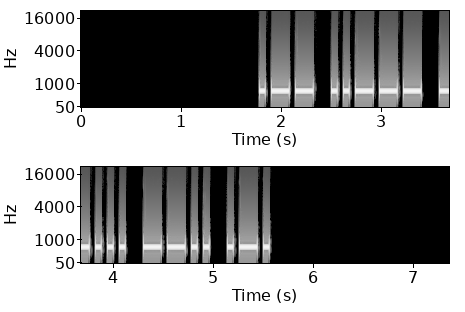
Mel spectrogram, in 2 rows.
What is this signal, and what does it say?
Morse code, heard as a keyed tone, about 20 wpm, 700 Hz. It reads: W2BZR
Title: USA Call Signs - 5 Characters - Repeated 3x - 20wpm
